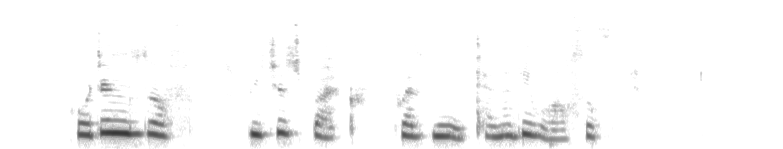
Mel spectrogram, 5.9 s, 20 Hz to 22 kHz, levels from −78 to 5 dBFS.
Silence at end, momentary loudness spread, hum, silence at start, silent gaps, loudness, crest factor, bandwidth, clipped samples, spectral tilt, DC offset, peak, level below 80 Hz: 1.4 s; 21 LU; none; 0.6 s; 1.82-1.86 s; -28 LUFS; 16 dB; 8.6 kHz; under 0.1%; -6 dB/octave; under 0.1%; -14 dBFS; -88 dBFS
